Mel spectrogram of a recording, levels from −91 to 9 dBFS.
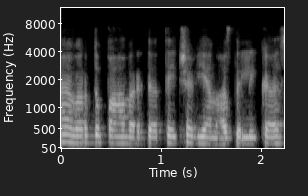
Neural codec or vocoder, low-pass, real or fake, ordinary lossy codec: none; 7.2 kHz; real; MP3, 48 kbps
